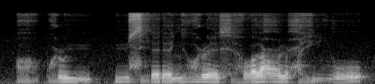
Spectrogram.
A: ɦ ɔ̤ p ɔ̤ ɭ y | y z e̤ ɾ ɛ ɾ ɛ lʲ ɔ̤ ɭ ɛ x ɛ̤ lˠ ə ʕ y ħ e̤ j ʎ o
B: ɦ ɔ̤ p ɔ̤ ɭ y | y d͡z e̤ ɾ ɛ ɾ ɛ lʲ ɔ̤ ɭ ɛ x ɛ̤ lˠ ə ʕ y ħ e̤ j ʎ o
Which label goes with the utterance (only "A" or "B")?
A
